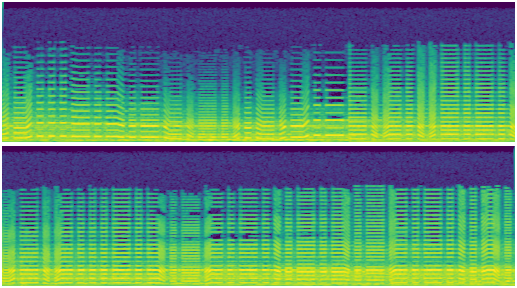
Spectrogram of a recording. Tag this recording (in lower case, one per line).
electronica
